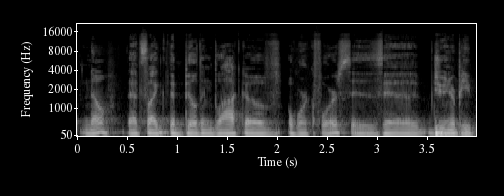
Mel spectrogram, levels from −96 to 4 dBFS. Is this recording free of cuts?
no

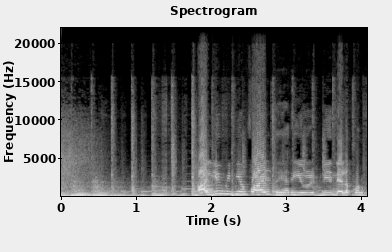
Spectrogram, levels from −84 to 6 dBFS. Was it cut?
yes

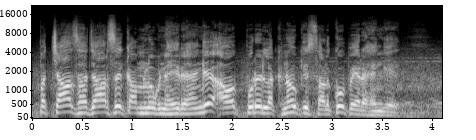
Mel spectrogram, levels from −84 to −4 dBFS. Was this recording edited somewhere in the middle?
no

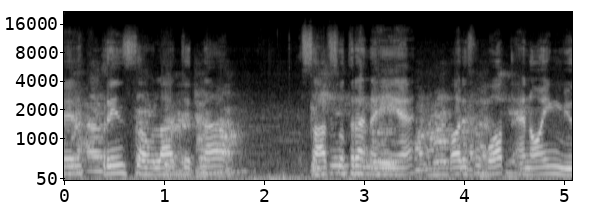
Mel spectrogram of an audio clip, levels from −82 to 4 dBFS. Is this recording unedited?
yes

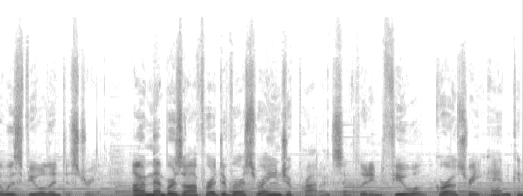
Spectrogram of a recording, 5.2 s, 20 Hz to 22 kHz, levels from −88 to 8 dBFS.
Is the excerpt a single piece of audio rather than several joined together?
yes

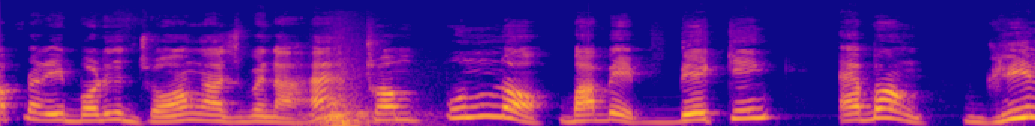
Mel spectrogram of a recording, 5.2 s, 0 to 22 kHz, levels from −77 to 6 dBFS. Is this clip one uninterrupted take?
no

